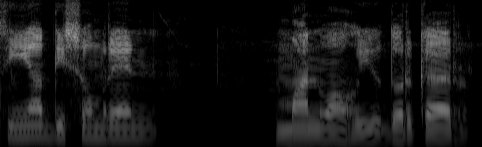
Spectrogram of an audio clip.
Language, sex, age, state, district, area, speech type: Santali, male, 45-60, Jharkhand, Bokaro, rural, spontaneous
